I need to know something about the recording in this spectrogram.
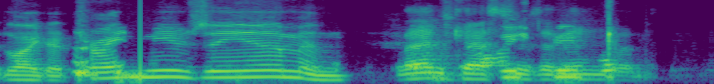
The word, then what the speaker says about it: Lancaster: I get yelled at when I pronounce it like that. Yeah, don't know you're from out of town, Rodney, if you go up there and say, "Where's Lancaster?" It's Lancaster. Lancaster. It took them about 6 months for me to pronounce it right.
